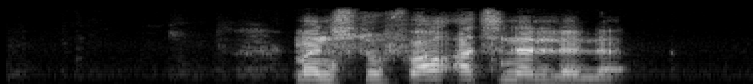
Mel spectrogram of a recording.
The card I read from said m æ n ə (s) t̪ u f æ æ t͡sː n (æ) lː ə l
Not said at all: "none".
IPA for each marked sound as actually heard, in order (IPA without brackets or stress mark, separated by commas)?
s, æ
